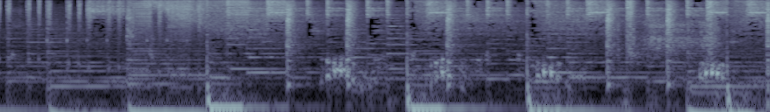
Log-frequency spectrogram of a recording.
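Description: Pigeons coo in low, rounded pulses at close range, several throaty phrases rising and falling in a loose rhythm alongside faint chirps, with no talking.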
